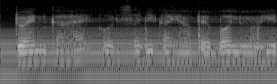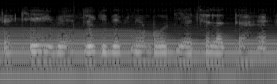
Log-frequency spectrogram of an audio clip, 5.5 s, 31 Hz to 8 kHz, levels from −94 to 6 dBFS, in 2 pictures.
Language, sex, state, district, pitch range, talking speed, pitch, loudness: Maithili, male, Bihar, Supaul, 125-130 Hz, 215 wpm, 130 Hz, -38 LUFS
